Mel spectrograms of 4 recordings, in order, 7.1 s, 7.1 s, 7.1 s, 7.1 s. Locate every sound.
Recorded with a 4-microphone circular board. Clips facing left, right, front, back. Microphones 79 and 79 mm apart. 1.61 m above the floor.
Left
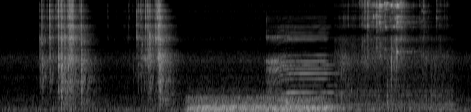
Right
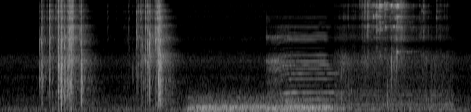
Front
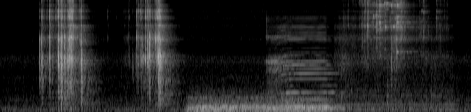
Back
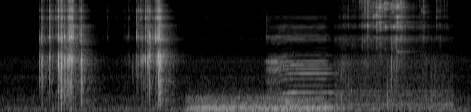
0.6 s crushing: 110° right, 0.6 m
2.8 s a phone buzzing: 150° left, 2 m
5.0 s keys jangling: 165° right, 0.6 m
